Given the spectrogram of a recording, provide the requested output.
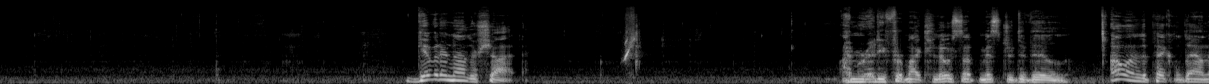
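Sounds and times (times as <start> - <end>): quiet chewing: 0.0 - 4.0, 5.3 - 8.4.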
